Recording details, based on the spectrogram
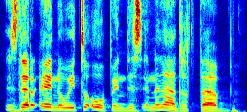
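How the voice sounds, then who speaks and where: He talks quickly in a slightly high, somewhat mellow voice. The Italian-accented man runs a casual computer live stream where he jokes, plays around, and keeps repeating himself.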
